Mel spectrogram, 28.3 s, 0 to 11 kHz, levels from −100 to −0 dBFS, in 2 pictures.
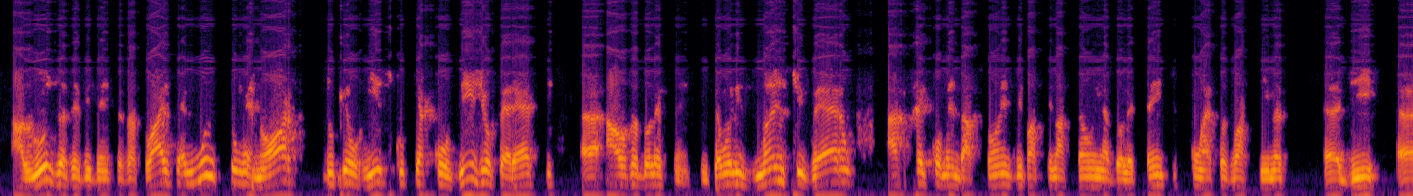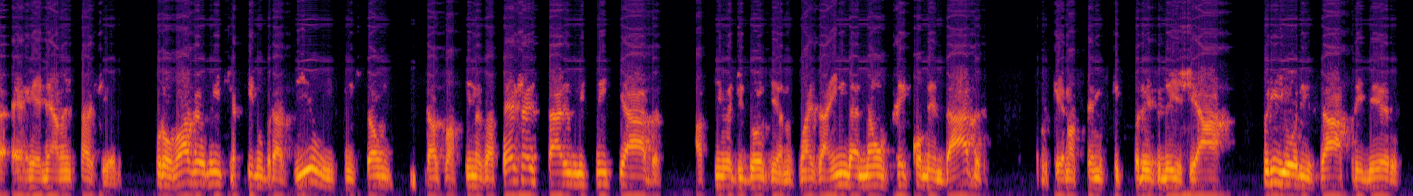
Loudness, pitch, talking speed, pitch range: -27 LUFS, 120 Hz, 135 wpm, 105-140 Hz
